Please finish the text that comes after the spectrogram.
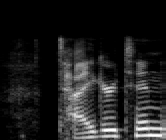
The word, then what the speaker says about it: Tigerton: Little Falls where okay so tigerton is how it's yep just and it's spelled just like it sounds it's kind of by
